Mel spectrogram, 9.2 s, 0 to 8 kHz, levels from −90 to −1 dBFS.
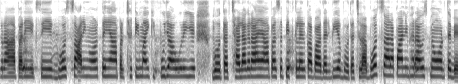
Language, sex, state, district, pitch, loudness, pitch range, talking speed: Hindi, female, Chhattisgarh, Korba, 280 Hz, -17 LUFS, 255-290 Hz, 275 wpm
